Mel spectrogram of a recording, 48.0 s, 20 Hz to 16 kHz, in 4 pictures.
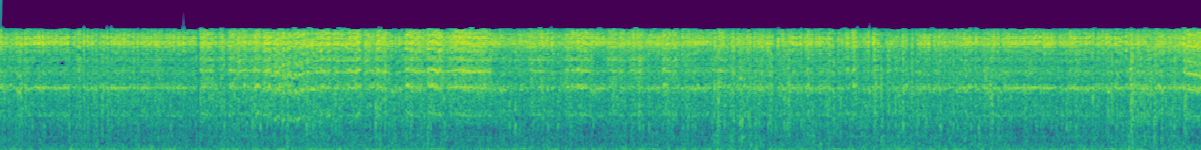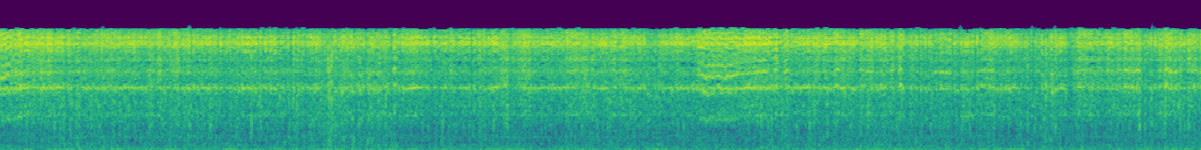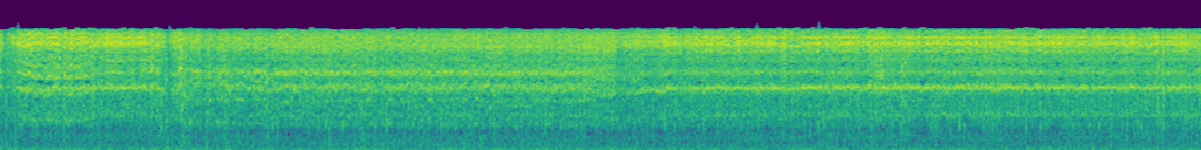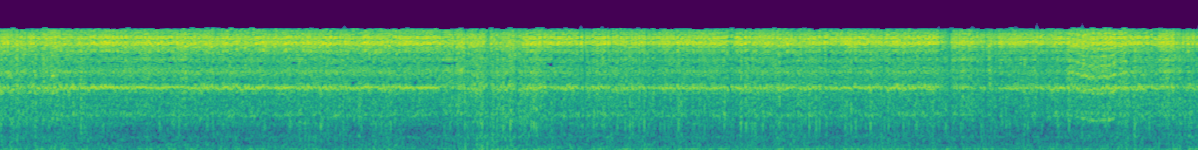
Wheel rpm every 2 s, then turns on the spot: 230, 230, 230, 230, 230, 230, 230, 230, 240, 230, 230, 230, 230, 200, 200, 220, 230, 230, 230, 230, 230, 230, 230, 230.
none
